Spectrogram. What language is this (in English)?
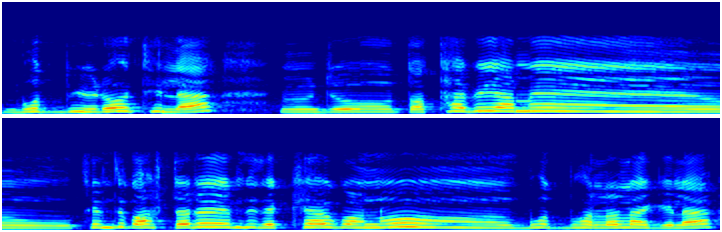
Odia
